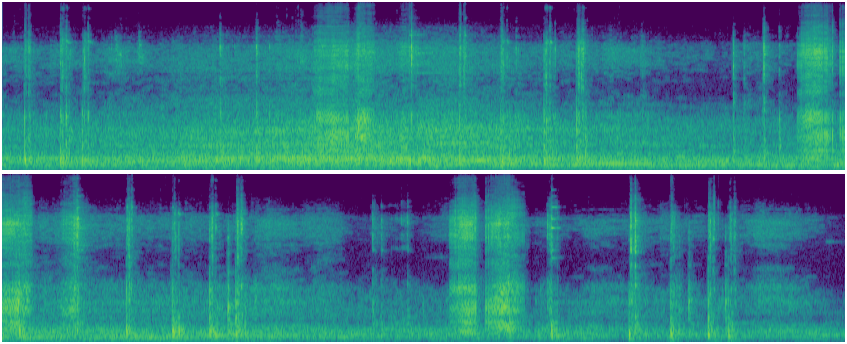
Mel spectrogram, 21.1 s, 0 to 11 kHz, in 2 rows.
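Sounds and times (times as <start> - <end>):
steady low hum: 0.0 - 21.0
tyre lever scraping rim: 2.7 - 7.4, 9.2 - 13.7, 15.2 - 17.6.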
